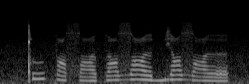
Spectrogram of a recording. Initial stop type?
click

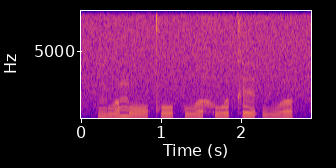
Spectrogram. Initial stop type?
aspirated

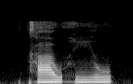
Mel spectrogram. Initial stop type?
aspirated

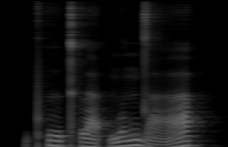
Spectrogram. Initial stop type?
aspirated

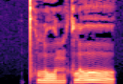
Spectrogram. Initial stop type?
aspirated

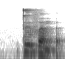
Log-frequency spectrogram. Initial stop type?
plain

